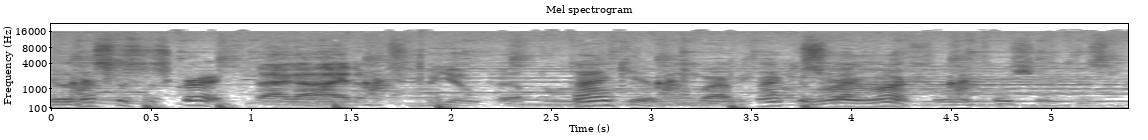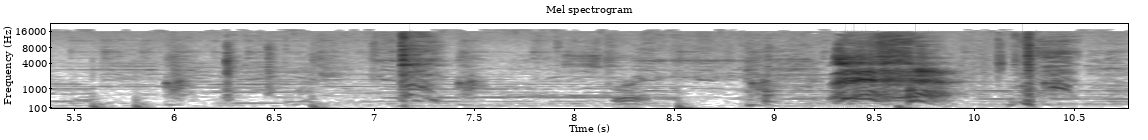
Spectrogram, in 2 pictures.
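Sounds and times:
speech: 0.0s - 6.2s, 8.2s - 10.0s
harsh cough with throat clearing: 7.1s - 7.5s, 8.9s - 10.6s.

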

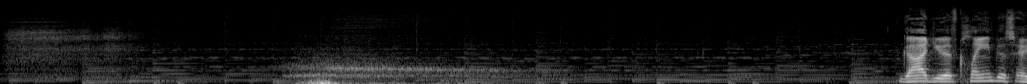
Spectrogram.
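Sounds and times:
slow deep breath in and out: 2.8s - 5.7s
speech: 9.0s - 10.2s.

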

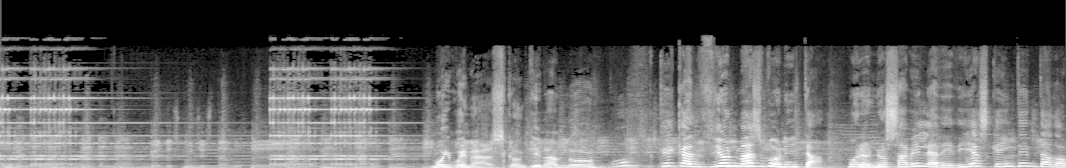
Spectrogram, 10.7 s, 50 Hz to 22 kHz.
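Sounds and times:
telephone bell ringing for an incoming radio phone-in call: 0.0s - 4.6s
speech: 4.3s - 10.6s.

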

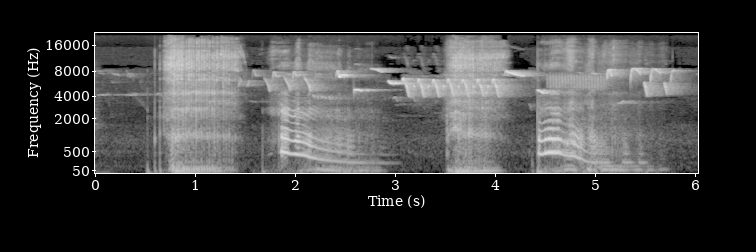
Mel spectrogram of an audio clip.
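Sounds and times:
small creature snoring with a drawn-out raspy breath: 0.5s - 2.9s, 3.5s - 5.7s
speech: 1.8s - 2.8s, 4.9s - 5.7s.

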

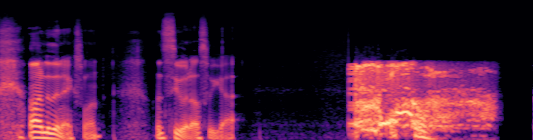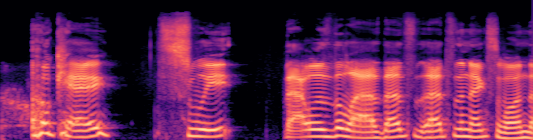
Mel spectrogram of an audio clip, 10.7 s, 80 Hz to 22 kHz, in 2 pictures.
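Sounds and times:
speech: 0.2s - 2.4s, 4.1s - 4.5s, 5.7s - 10.6s
loud raspy cough: 3.5s - 5.6s.

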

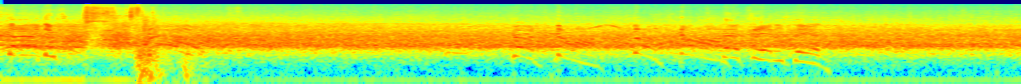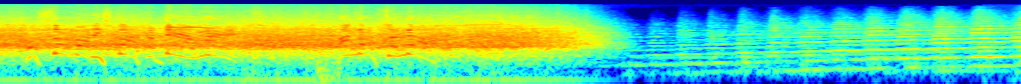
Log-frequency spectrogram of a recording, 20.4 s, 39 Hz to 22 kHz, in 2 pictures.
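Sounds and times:
scattered shouting: 0.0s - 16.3s
continuous roar of crowd noise: 0.0s - 16.4s
body slamming down from flying elbow jump off a chair: 1.1s - 2.4s.

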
